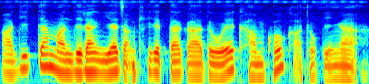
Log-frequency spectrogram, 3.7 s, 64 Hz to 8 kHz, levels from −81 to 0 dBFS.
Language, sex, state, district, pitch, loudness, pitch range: Garo, male, Meghalaya, South Garo Hills, 120 Hz, -17 LUFS, 100-130 Hz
